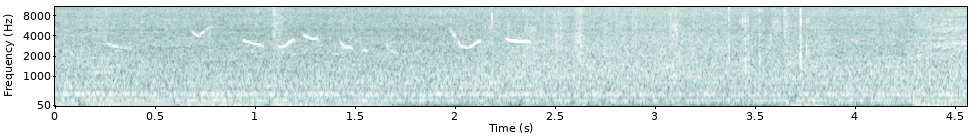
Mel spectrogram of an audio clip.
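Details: Queenless honey bee colony, no brood on the frames and likely becoming a drone-laying hive: a dense, even buzzing drone throughout, with short high bird chirps above it.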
